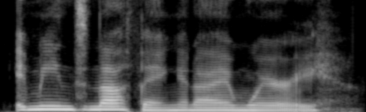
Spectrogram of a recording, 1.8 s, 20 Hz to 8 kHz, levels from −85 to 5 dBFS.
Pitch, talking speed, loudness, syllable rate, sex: 200 Hz, 230 wpm, -14 LUFS, 5.8 syllables/s, female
